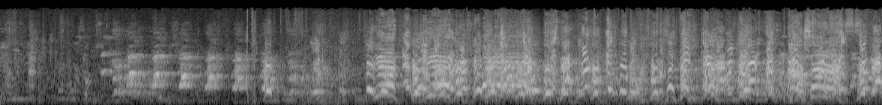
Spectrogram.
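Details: Protection training of a German Shepherd as a bodyguard dog, Odesa, Ukraine; a man talks and commands at first, then a burst of fierce, rapid barking fills the rest with the voice continuing underneath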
